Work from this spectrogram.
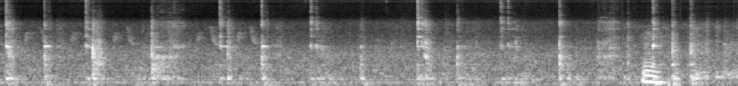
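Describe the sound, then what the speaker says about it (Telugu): Tomato, onion and green chili being stirred in a pan, heard as a rapid series of sharp metallic utensil clicks and scrapes against the pan, close and moderately loud over a low background hum. "టమాటా, ఉల్లిపాయ, పచ్చిమిరపకాయ వేసి బాగా కలపాలి."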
